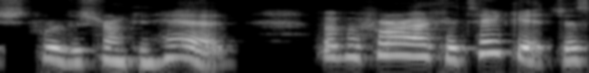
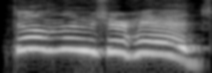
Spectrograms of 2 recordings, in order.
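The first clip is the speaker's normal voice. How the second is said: mock pun; 7 semitones higher, 6 dB louder than usual. Real, not acted. Punning joke line.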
